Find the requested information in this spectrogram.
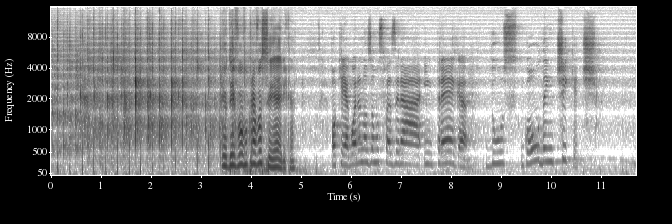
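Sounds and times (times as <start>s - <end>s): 
audience applause: 0.0s - 3.8s
speech: 3.4s - 5.0s, 5.6s - 11.0s.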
